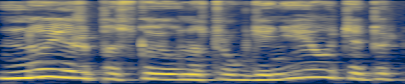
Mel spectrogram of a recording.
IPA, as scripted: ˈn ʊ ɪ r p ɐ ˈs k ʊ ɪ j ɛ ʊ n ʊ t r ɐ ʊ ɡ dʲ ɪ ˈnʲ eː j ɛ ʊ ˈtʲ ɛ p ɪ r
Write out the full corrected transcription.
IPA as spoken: ˈn ʊ ɪ r p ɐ ˈs k ʊ ɪ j ɛ ʊ n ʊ t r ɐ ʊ ɡ dʲ ɪ ˈnʲ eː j ɛ ʊ ˈtʲ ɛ p ɪ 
